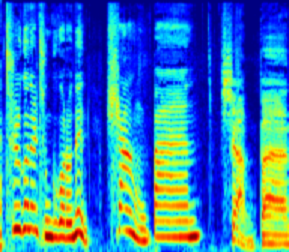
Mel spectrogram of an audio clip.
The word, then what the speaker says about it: 上班: 그러니까 출근은 上班. 네. 퇴근은 上班. 그리고 퇴근은 下班. 네. 샹과 시아입니다. 그렇죠. 샹과 시아인데요. 이때 샹은 윗상자, 시아는 아래 하자 발음이에요.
